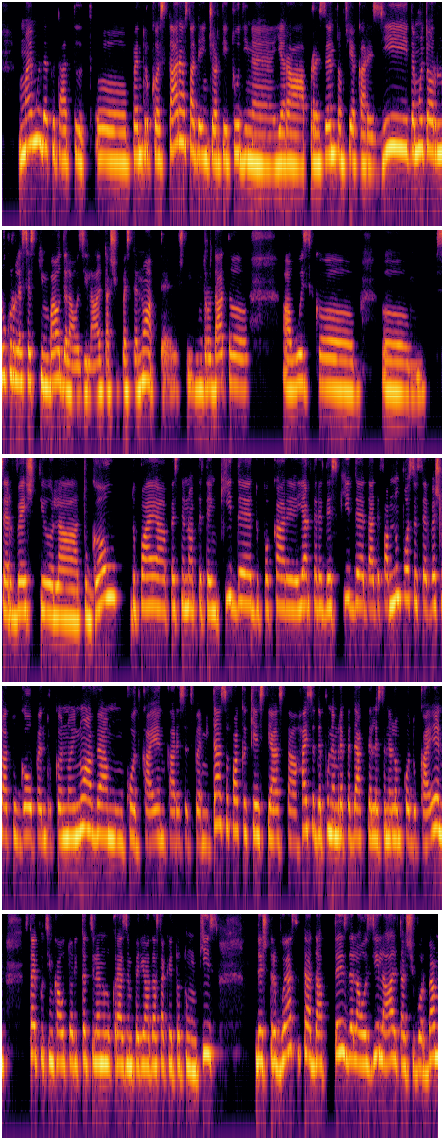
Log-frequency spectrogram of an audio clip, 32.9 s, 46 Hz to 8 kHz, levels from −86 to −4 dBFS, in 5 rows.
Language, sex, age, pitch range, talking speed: Romanian, female, 20-39, 210-255 Hz, 200 wpm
